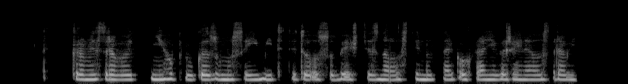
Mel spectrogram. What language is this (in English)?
Czech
